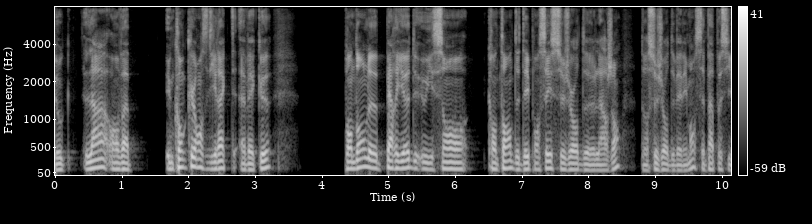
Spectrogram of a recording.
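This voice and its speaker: The recording is very clean with a silent background. A man with a dark, mellow tone speaks at a moderate pace, with ordinary pitch variation and long, frequent pauses. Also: medium pitch for a man. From Canada. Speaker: esports business guest. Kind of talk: panel discussion. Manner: halting, many hesitations.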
